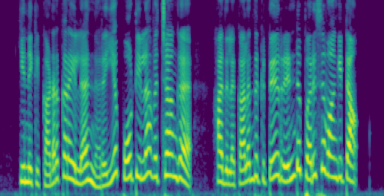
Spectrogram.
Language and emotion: Tamil, happy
